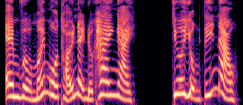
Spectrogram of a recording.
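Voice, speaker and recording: A performer voicing a strict, quick-tempered young stepmother in a children's cartoon, with a sharp, scolding way of talking. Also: high voice, animated, dry recording, studio quality.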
